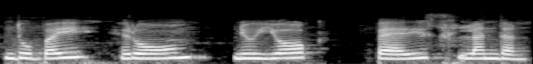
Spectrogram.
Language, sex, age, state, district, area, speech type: Sindhi, female, 30-45, Rajasthan, Ajmer, urban, spontaneous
